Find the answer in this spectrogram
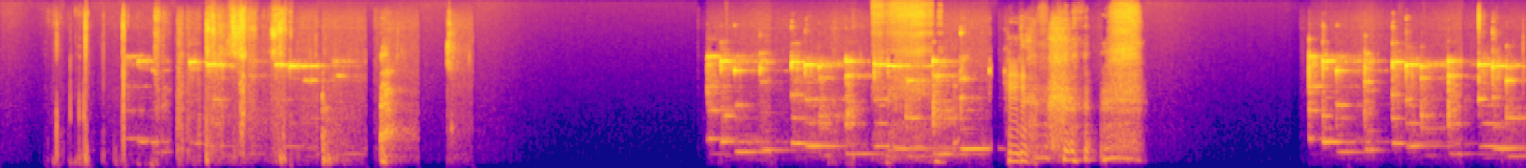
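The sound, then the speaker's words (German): A mobile phone ringtone plays a bright, busy electronic melody in three loud bursts with short pauses between them, with a brief laugh heard along the way. “Hier klingelt irgendein Handy.”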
